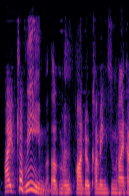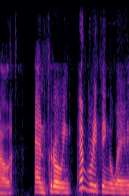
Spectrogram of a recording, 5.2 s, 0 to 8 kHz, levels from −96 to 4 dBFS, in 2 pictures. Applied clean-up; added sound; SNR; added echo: neural mask model DeepFilterNet 3.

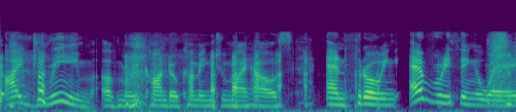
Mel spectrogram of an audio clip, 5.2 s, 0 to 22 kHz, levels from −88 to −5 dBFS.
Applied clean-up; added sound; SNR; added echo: none; none; none; none.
